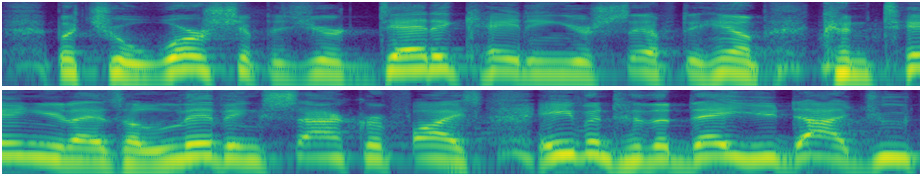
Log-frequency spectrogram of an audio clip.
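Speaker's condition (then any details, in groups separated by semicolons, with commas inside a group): No condition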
